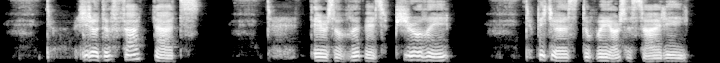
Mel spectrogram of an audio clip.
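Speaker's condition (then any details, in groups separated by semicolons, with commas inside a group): Muscular dystrophy; wheelchair user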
